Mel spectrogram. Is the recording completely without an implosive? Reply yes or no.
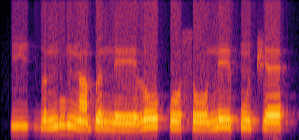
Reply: no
